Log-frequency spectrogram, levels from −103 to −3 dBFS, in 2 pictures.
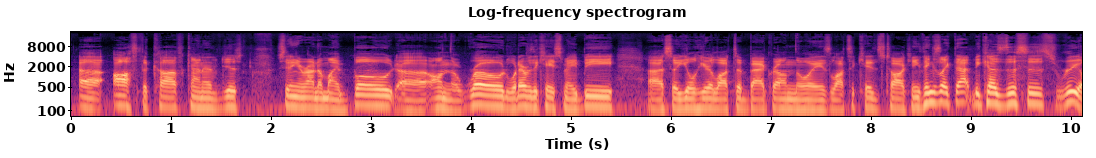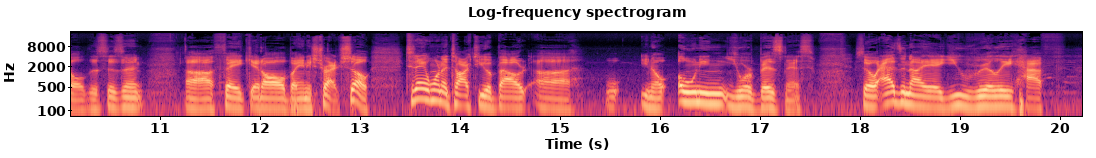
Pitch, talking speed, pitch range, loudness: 125 Hz, 205 wpm, 115-140 Hz, -17 LUFS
